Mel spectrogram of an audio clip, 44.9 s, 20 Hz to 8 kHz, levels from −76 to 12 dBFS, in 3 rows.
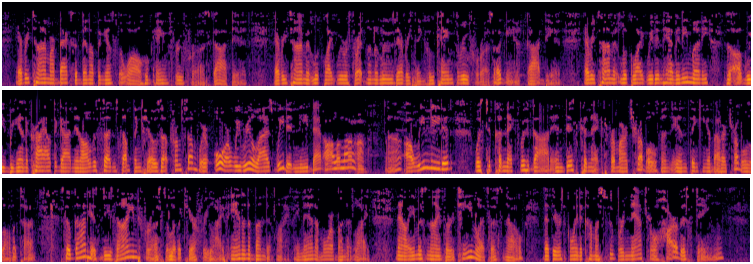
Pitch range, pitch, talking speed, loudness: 120-140 Hz, 130 Hz, 175 wpm, -16 LUFS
